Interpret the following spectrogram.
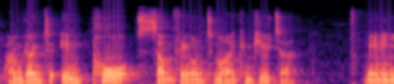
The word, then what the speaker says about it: import: So the stress there is on the second syllable. Let's look at another example. Import and import.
